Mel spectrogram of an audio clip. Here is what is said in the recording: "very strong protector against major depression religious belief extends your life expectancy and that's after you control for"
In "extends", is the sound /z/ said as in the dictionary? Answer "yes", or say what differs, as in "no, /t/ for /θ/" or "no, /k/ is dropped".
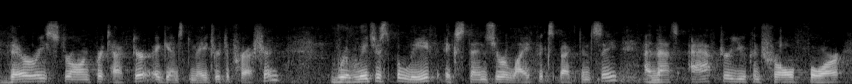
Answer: yes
